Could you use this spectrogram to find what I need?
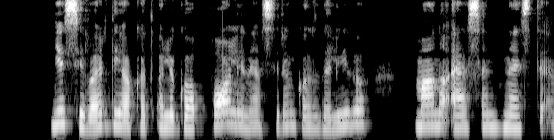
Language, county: Lithuanian, Kaunas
